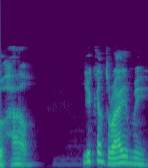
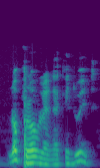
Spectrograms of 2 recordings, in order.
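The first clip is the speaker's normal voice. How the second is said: CAN passed over lightly, other words accented; unstressed CAN; 2 semitones higher, 3 dB louder than usual. Shown as a demonstration. Teacher shows the normal positive phrase, no stress on CAN. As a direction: leave CAN weak and stress the words around it. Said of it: "Hacemos toda la frase normal sin acentuar can".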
